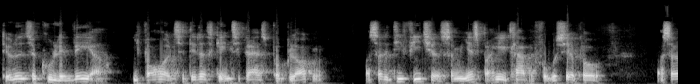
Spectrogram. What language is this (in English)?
Danish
